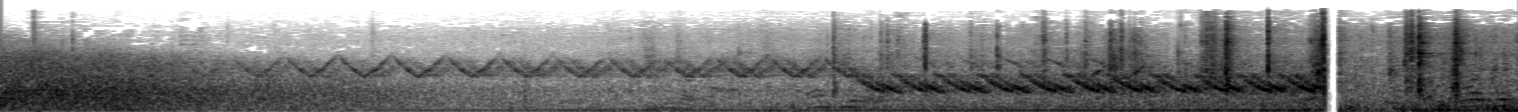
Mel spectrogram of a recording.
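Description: The rifle volley's echo dies away, then a car alarm sounds. It gives a slow warbling tone and switches about four seconds in to a fast yelping tone. Sharp clicks come through the second half.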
